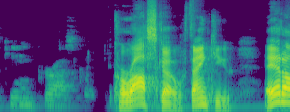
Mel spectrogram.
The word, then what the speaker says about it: Carrasco: And Joe King Carisco, how do you say his last name?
